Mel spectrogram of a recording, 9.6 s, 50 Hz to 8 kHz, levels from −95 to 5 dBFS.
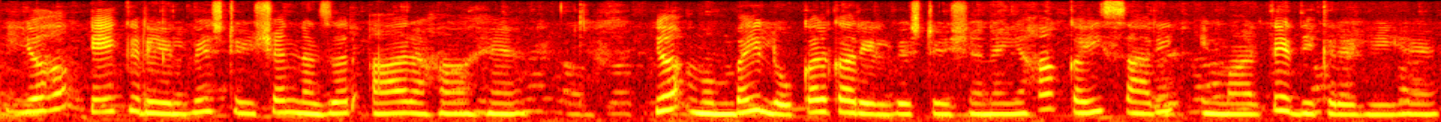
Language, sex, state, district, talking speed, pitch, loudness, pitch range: Hindi, female, Maharashtra, Mumbai Suburban, 135 wpm, 265 Hz, -17 LUFS, 255-300 Hz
